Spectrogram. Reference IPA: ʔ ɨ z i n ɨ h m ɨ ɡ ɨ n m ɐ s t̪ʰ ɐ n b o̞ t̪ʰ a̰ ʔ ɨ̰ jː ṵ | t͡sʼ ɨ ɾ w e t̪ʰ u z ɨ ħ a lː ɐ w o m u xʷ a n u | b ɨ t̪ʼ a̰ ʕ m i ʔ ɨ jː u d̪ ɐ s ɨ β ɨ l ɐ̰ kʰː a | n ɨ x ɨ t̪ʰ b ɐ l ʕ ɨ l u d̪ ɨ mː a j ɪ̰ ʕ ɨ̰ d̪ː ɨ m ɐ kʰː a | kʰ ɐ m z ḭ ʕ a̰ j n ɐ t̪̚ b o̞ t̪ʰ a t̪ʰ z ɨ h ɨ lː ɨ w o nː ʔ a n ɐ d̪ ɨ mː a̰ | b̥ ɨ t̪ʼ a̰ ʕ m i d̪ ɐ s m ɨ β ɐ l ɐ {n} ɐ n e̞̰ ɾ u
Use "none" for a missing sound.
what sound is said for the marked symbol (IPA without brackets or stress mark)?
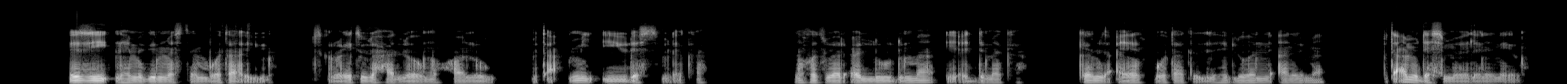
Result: n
